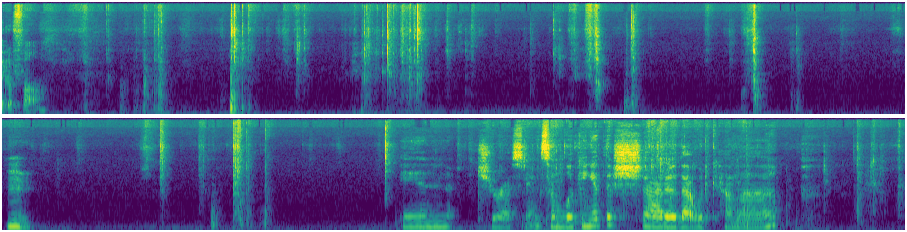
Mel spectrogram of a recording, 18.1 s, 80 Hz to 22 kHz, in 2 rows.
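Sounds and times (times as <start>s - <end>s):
cards rustling and tapping: 0.7s - 8.2s, 10.4s - 18.0s.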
